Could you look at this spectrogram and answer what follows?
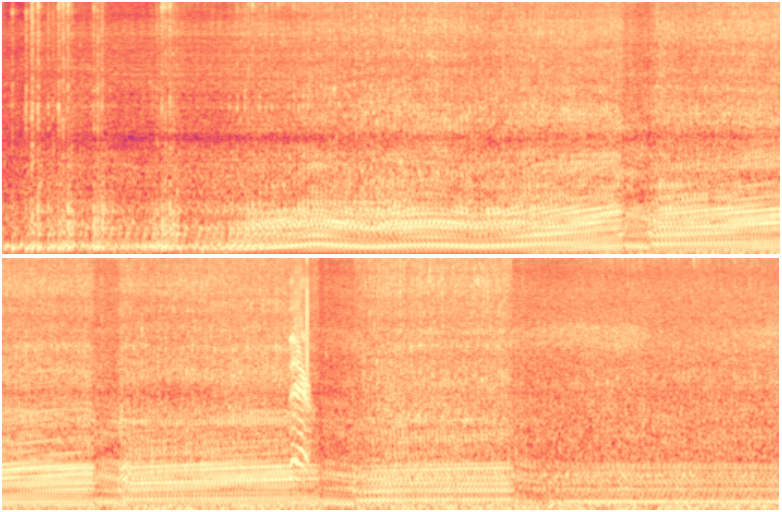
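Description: A Harley-Davidson motorcycle launching hard, its loud close engine revving with rising pitch sweeps through the gears and brief drops at each shift. The rear wheel spins in first gear.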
